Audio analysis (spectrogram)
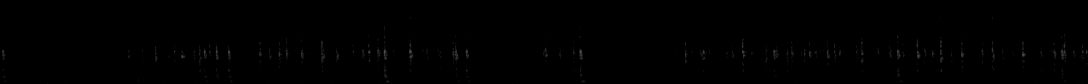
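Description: Fingertips of both hands type continuously on a backlit mechanical keyboard with white plastic keycaps on a silver metal frame. The result is quick bursts of crisp, bright clacks with a tone near 1.7 kHz that die away almost at once. Brief quiet pauses fall at the start, around five seconds and just before seven seconds.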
